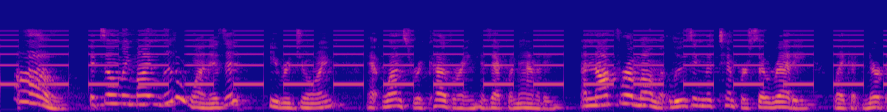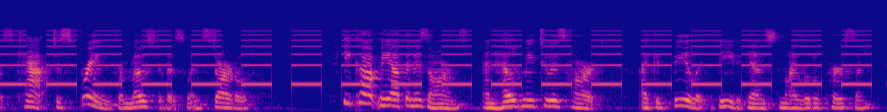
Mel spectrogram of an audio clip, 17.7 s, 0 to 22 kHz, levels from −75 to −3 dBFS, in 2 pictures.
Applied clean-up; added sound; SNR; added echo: none; Alarm; 9 dB; reverberation time 0.8 s.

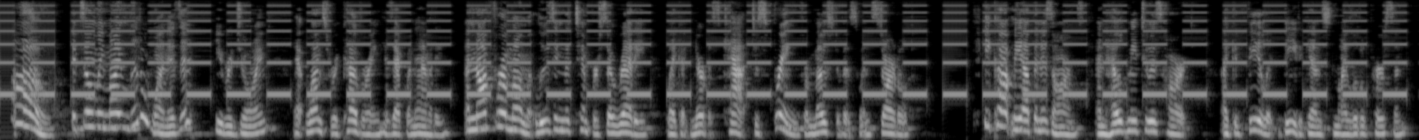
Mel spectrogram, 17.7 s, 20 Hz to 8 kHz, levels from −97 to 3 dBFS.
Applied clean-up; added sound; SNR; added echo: classical method WPE with log-MMSE.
